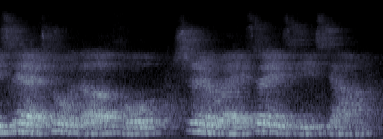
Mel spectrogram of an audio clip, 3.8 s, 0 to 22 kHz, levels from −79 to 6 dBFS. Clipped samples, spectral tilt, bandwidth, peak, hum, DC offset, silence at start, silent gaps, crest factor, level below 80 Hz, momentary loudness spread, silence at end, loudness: under 0.1%; -5 dB/octave; 16 kHz; -8 dBFS; none; under 0.1%; 0 s; none; 18 dB; -76 dBFS; 10 LU; 0 s; -26 LUFS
